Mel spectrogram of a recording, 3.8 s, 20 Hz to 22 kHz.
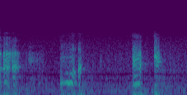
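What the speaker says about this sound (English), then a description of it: "That's a seagull." A seagull's call in a 1946 film scene rings out in four short, harsh squawking bursts, two pairs separated by quiet pauses, over a faint background hiss.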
